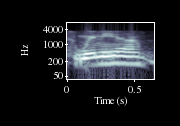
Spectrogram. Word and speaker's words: Wynia: Am I pronouncing that correctly? – I believe it's pronounced Winia, but I mean, it's kind of pronounced potato or potato, you know. I'm going to go with Winia.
